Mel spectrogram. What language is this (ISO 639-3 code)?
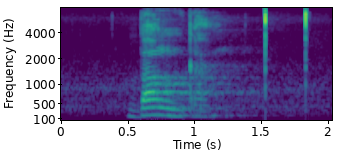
sot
